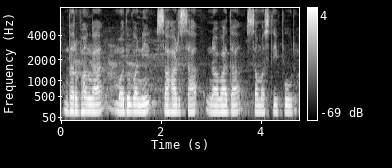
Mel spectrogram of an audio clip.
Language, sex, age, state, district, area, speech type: Hindi, male, 18-30, Bihar, Darbhanga, rural, spontaneous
